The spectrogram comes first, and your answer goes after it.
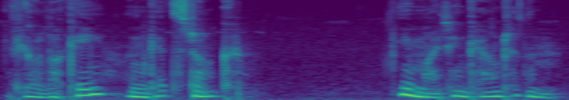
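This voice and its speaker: A woman playing a calm, faintly sinister official in a whispered ASMR roleplay briefing, breathy, measured and politely ominous. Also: sits low, heavily acted. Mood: ominous, matter-of-fact.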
